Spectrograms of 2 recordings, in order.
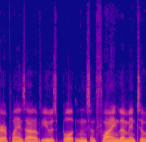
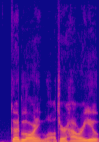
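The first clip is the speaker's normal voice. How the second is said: mocking, derisive, taunting tone. Reading the narrator answering Missus Duffy's concerned question, in a mocking tone. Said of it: "I said in a mocking tone".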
